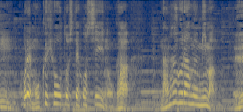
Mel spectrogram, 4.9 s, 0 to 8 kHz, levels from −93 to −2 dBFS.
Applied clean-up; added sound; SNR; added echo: none; none; none; reverberation time 0.3 s.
